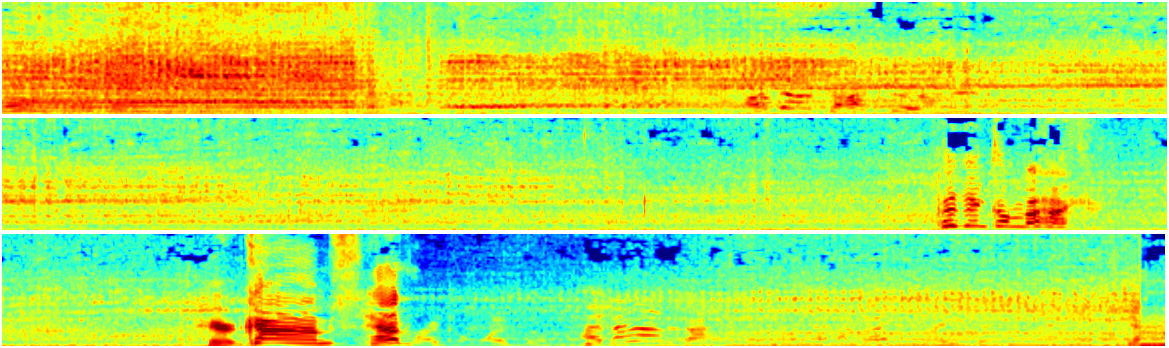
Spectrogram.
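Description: A toy car's small electric motor whirs as it drives over pavement.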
